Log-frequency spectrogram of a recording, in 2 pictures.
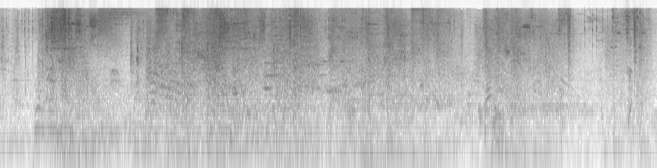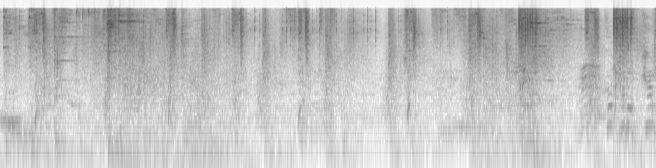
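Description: Game combat effects clash and burst in quick succession.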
